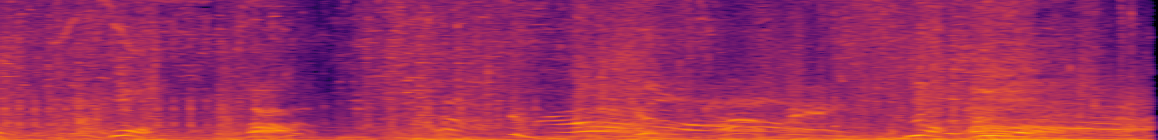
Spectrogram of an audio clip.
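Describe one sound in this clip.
Swords clash and magic blasts crackle in a video game fight.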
